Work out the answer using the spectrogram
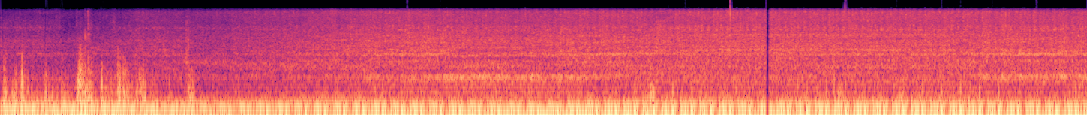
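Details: Toyota Tacoma X-Runner after a burnout, exhaust baffles blown out, no oil pressure reading yet: uneven, lumpy idle with a stumbling beat two to three times a second; owner suspects a misfire; rough idle.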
